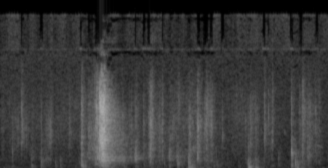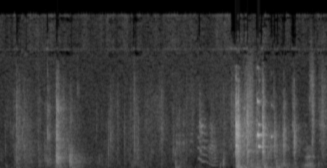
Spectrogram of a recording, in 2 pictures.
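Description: A front door in a period household opens and closes with several dull wooden thunks and a firmer shut near the end, set amid quiet room noise.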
